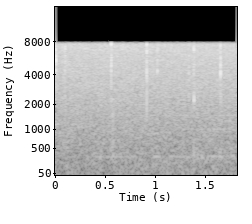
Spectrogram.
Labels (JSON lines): {"label": "ambient", "recorder": "HydroMoth"}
